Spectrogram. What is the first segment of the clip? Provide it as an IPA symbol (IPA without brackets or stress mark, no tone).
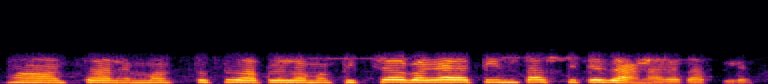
ɦ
